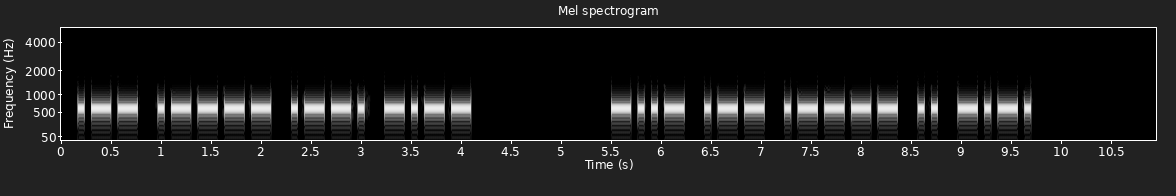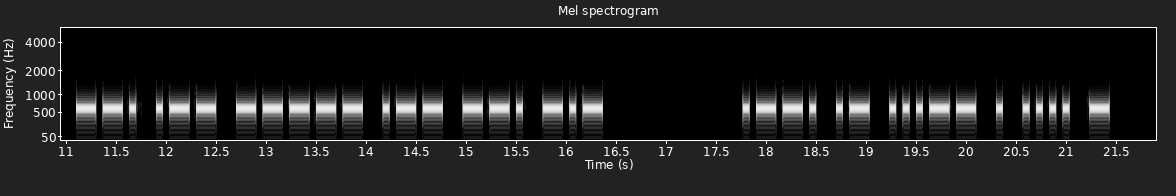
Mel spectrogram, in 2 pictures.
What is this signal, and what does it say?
Morse code, heard as a keyed tone, about 18 wpm, 600 Hz. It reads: W1PY XW1IC GW0WGK PA3EHT
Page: Kaldesignaler 18 wpm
